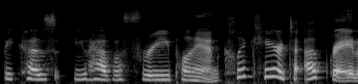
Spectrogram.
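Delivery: slow, high, mocking bot refusal; mock chatbot. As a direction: deliver the paywall line smugly. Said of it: "it said".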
